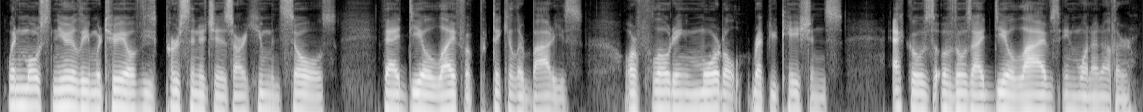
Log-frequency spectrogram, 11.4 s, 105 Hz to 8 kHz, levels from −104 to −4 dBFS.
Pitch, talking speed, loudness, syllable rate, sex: 105 Hz, 125 wpm, -18 LUFS, 5.4 syllables/s, male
